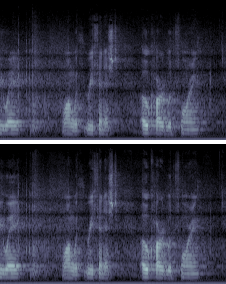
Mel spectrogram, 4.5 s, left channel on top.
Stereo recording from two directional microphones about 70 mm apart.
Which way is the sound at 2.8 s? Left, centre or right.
Right.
